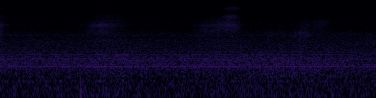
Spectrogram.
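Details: Sleeping cat on a summer day, snoring gently. Faint breathy rasps swell and fade at irregular intervals of about two seconds against constant hiss, with one brief click partway through.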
